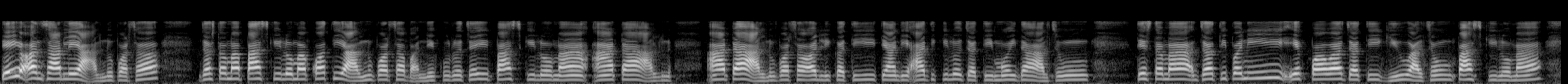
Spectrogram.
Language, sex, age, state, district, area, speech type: Nepali, female, 60+, West Bengal, Kalimpong, rural, spontaneous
